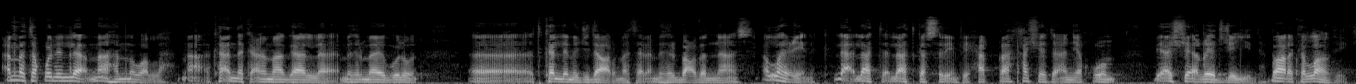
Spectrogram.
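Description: A man hosting a religious advice show, answering viewers' questions in a gentle, fatherly way with frequent blessings. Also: on the low side, animated, fast talker, vocal fry, slightly rough.

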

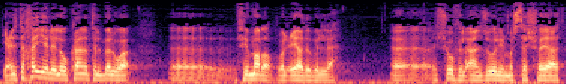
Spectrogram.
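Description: A man's voice: mid-range voice, brisk, gravelly, darkish tone. A man, a religious scholar giving earnest advice to a caller, repeating phrases and asking rhetorical questions. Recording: long hall reverb.

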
